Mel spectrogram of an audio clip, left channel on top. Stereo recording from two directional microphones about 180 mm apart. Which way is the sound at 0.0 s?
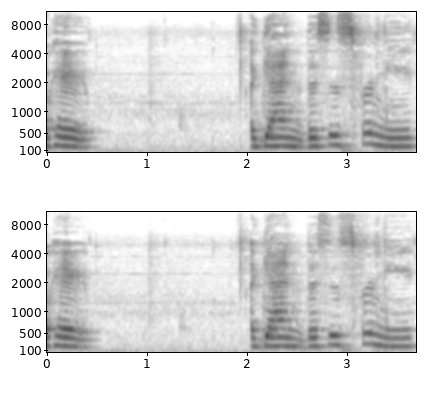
30° left (ahead or behind).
